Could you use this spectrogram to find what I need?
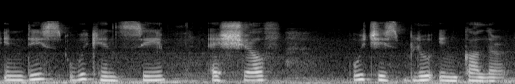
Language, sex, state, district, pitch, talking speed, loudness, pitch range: English, female, Nagaland, Dimapur, 185 Hz, 140 wpm, -14 LUFS, 160-200 Hz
